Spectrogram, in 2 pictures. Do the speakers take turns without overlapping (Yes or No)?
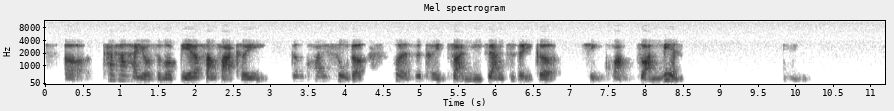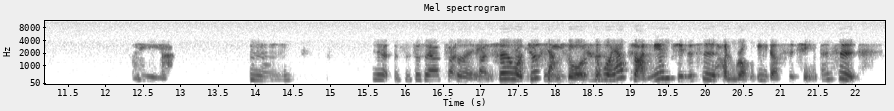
No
